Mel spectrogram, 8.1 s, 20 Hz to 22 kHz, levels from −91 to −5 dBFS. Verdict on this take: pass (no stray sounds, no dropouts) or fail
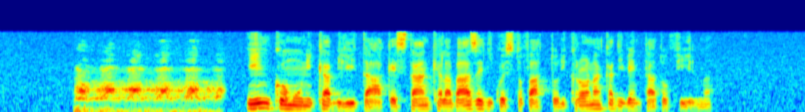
fail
